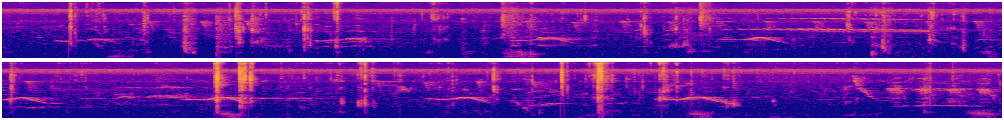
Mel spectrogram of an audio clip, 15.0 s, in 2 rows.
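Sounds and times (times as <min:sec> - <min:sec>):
birds calling: 0:00.0 - 0:15.0
wet mouth clicks of eating: 0:00.4 - 0:04.1, 0:09.0 - 0:13.1
crunchy bite into fried chicken: 0:00.4 - 0:05.4, 0:08.4 - 0:13.1
bird trill: 0:03.7 - 0:15.0.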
